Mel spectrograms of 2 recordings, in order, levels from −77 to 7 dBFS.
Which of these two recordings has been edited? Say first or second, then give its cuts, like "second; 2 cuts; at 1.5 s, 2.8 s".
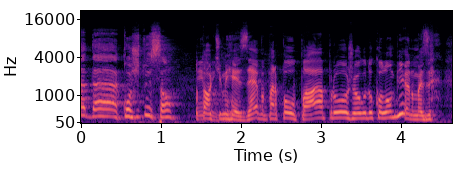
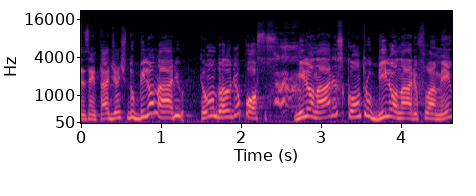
first; 1 cut; at 1.5 s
